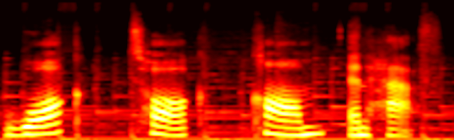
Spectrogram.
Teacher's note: There is no L sound here. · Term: Silent L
